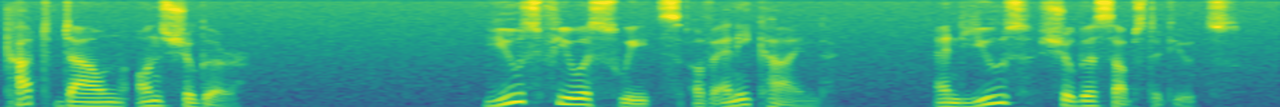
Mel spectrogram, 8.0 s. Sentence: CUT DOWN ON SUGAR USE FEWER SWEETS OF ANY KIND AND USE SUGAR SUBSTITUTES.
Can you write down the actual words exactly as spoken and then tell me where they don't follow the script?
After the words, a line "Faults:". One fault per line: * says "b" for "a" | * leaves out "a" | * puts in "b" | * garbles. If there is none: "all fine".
CUT DOWN ON SUGAR USE FEWER SWEETS OF ANY KIND AND USE SUGAR SUBSTITUTES.
Faults:
all fine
